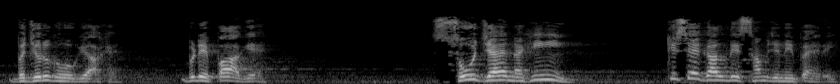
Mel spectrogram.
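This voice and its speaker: A man in his fifties giving a sermon, chanting verses slowly and then explaining each word in plain speech. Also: sits high. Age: 50s. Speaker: Sikh preacher. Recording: long hall reverb.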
